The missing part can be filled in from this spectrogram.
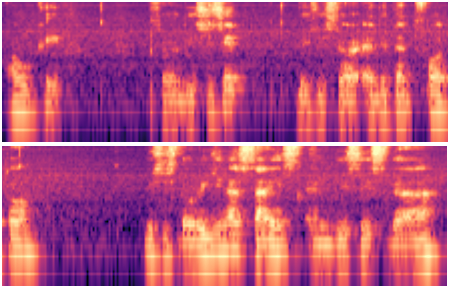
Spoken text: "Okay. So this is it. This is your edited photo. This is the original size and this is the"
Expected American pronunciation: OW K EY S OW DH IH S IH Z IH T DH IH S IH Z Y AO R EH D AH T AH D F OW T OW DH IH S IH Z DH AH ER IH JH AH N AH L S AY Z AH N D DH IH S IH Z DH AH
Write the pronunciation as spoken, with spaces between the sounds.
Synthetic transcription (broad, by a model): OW K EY S OW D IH S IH S IH T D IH S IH S Y AO R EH D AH T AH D F OW T OW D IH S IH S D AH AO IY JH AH N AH L S AY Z AH N D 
